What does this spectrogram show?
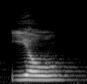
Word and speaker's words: iu: 그래서 얘를 IU를 앞으로 보면 이유가 아니라 이요 이렇게.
